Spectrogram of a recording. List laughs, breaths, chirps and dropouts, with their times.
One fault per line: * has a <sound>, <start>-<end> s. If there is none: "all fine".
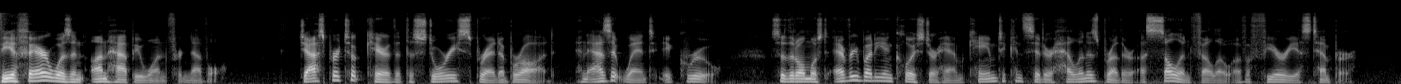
all fine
